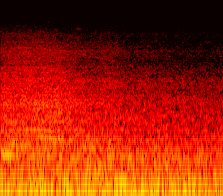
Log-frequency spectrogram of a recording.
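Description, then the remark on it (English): A steady, low engine rumble from inside a moving bus as it accelerates at night, with a constant broad wash of road noise at an even loudness. No one speaks. “I think the bus is taking a different route back.”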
